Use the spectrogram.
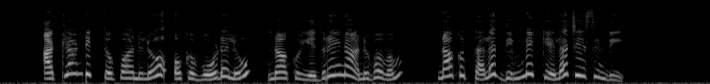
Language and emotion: Telugu, surprised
